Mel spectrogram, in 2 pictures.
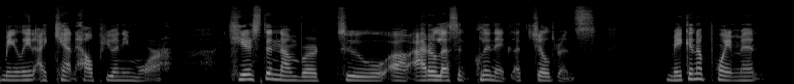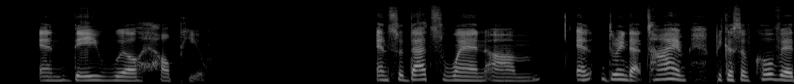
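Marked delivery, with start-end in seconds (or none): none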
